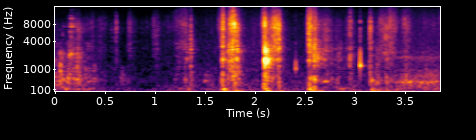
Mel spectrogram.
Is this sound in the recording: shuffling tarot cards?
yes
